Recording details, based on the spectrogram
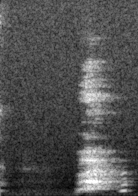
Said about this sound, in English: oh, that's the dog.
